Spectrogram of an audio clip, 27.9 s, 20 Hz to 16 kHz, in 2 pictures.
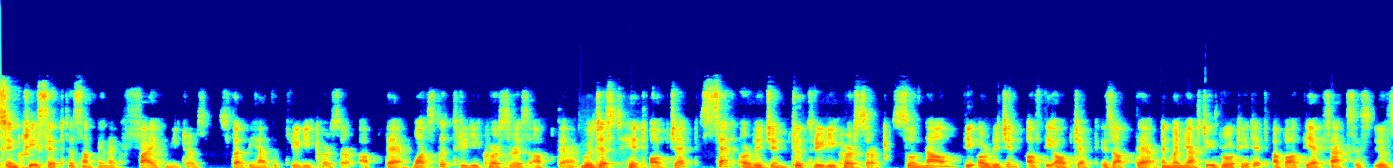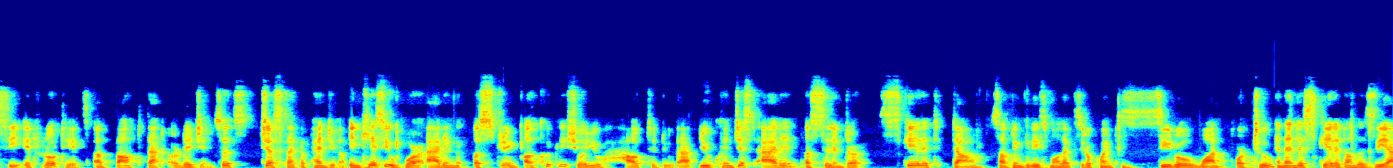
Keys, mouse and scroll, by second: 1.7 scroll down 2, 3.2-4.4 middle drag, 6.4-7.8 drag, 8.8 middle click, 10.0 click, 10.0 right click, 12.1 r, 12.7 x, 17.3 right click, 17.9 middle drag, 18.4-19.0 scroll up 2, 19.2-20.5 middle drag, 20.8 shift+a, 22.6 s, 24.2-27.8 typing, 26.3 Return.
